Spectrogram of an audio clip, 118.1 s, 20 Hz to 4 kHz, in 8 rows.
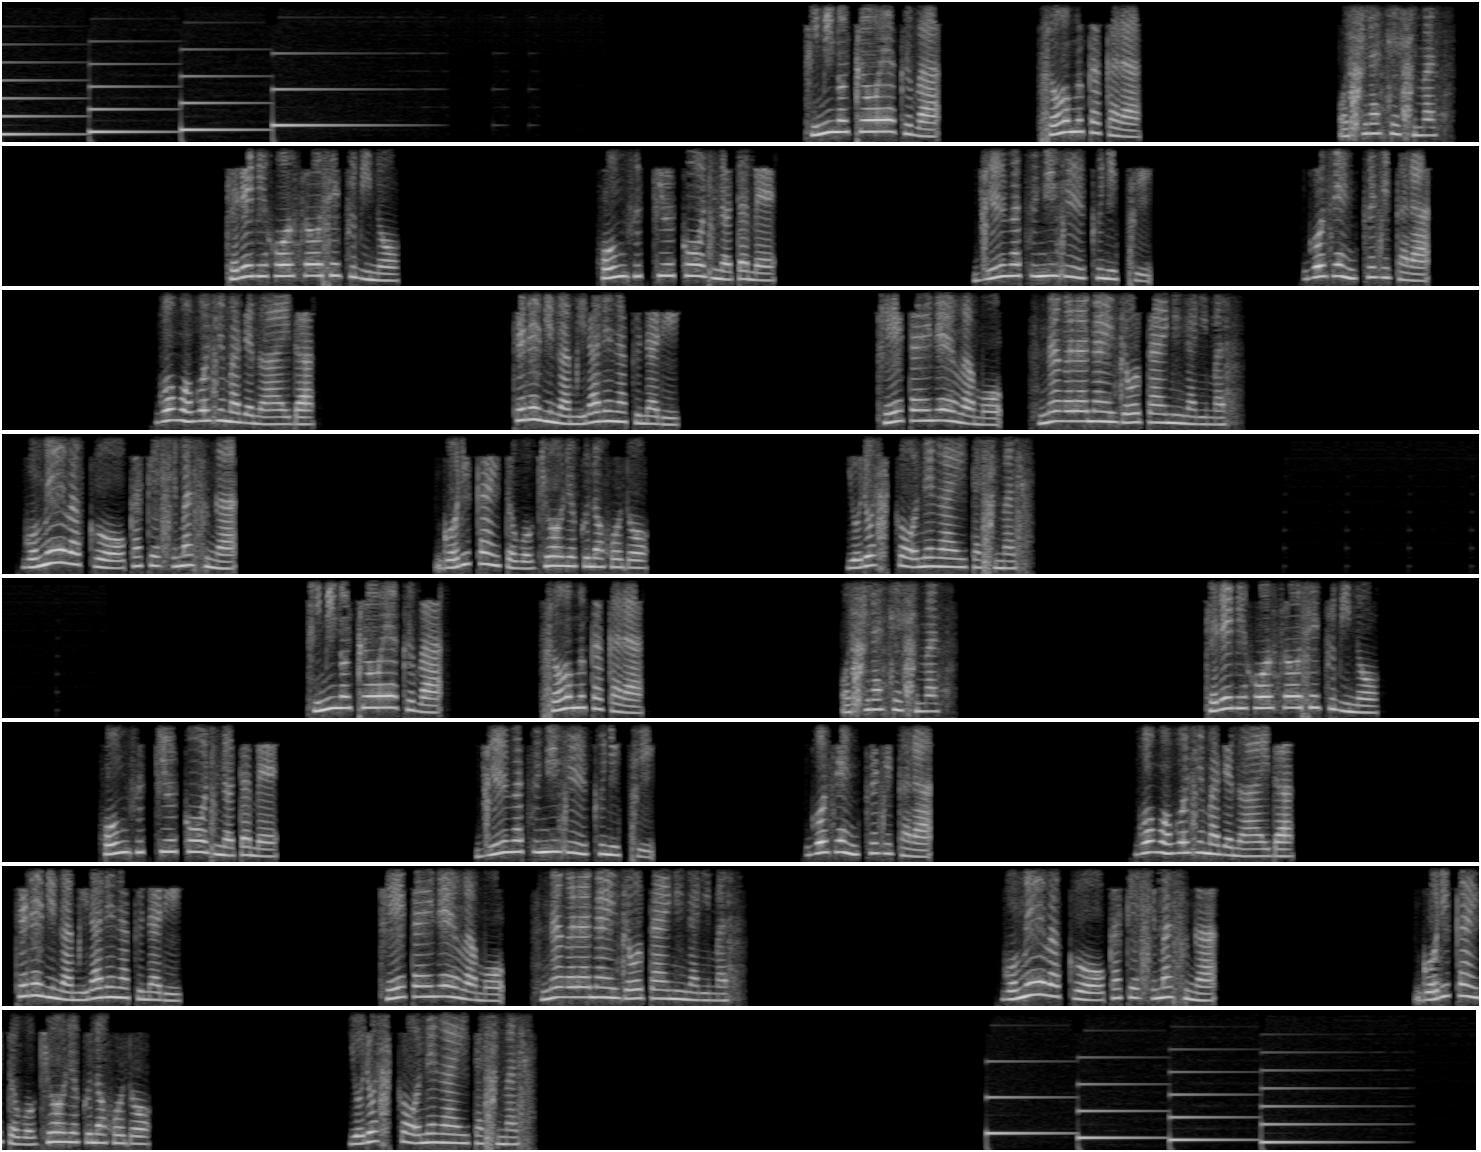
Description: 2024年10月25日 17時17分に、紀美野町より国吉地区へ放送がありました。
